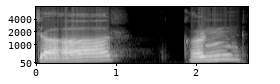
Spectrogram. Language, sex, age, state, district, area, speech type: Punjabi, male, 45-60, Punjab, Fazilka, rural, read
